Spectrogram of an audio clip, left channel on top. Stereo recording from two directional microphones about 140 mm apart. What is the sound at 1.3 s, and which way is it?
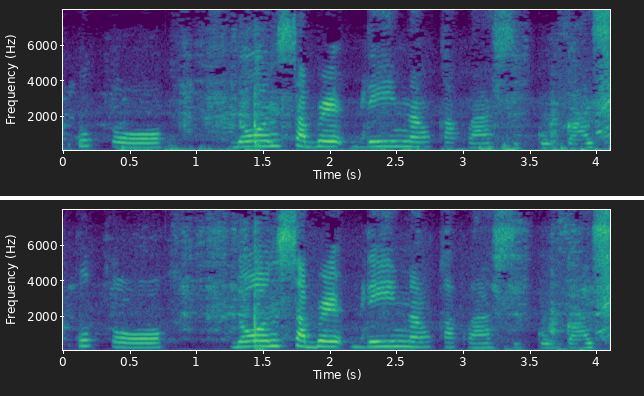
Speech, 25° right (ahead or behind).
